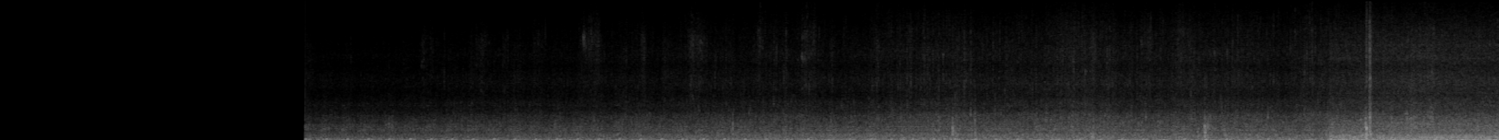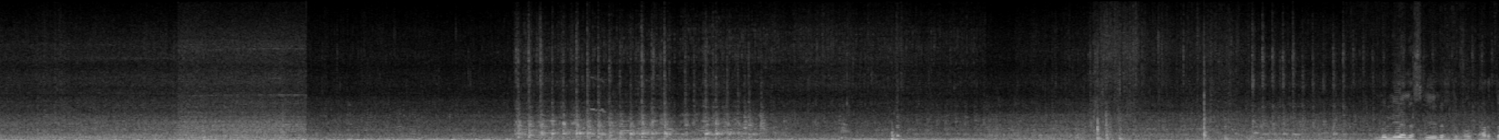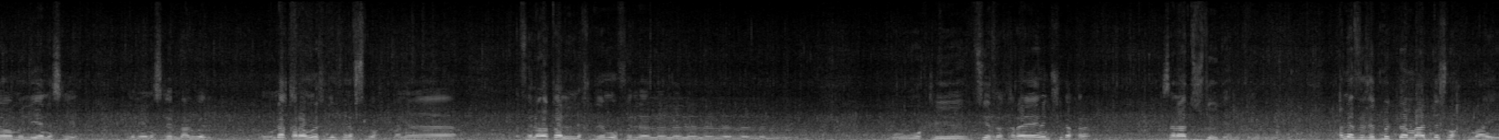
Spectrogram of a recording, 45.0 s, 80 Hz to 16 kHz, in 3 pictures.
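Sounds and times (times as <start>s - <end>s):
boat engine running: 3.1s - 44.9s
water noise: 3.1s - 44.9s.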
